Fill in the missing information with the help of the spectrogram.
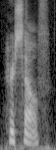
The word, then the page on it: herself: American English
